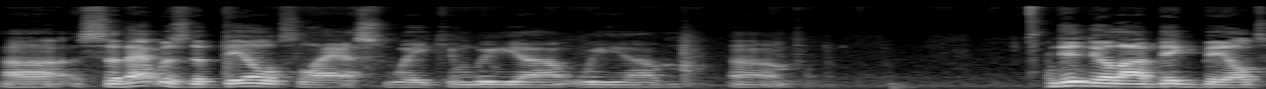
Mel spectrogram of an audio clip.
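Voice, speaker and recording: The intonation stays fairly even, broken by long, frequent pauses over noticeable background noise. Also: man, medium pitch for a man, fairly slow pace. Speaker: woodworking hobbyist and channel host. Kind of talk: casual shop update video. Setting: home workshop. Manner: halting, many fillers.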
